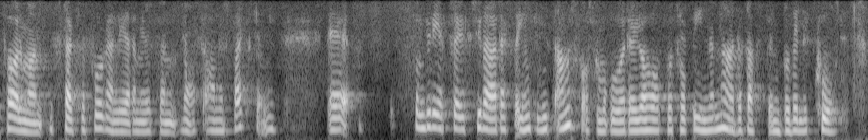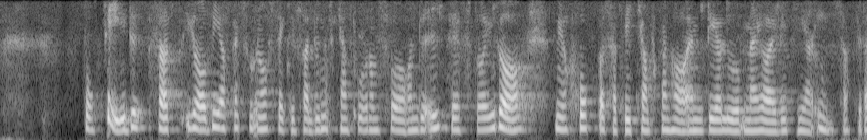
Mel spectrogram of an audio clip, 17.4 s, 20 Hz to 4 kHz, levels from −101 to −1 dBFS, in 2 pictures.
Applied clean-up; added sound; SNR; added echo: neural mask model Resemble Enhance denoiser.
